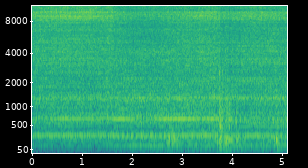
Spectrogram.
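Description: A boring machine cuts a Harley-Davidson M8 big-bore cylinder, taking a 107ci bore out toward 114–117ci. It gives a steady, close mechanical hum and whine with faint vibration, and brief scraping bursts near the end.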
